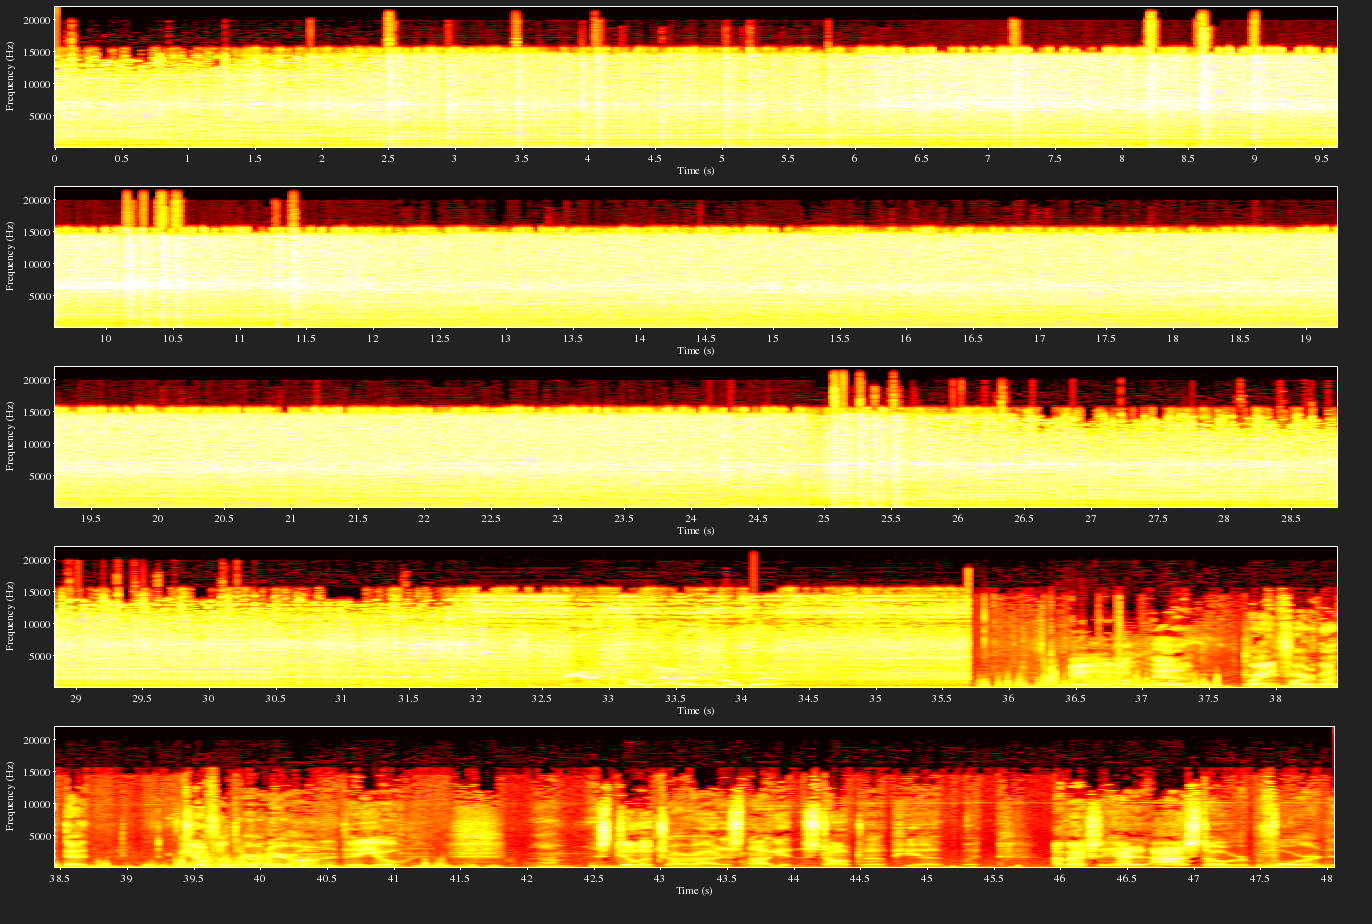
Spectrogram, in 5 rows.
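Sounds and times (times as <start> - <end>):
diesel engine running: 0.0 - 35.8.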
